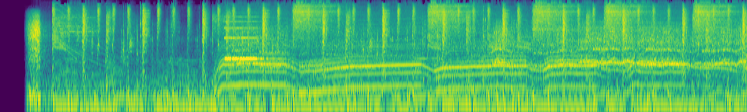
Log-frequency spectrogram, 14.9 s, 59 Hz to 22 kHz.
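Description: In the PS2 game Professional Drift: D1 Grand Prix Series, a race car drifts with loud continuous tire squeal over a revving engine whose pitch rises and falls through the slide, sustained throughout.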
